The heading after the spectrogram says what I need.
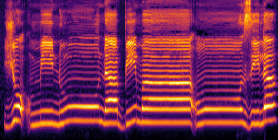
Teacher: اب ماں کو 3 سیکنڈ کے لیے کھینچیں گے کیونکہ اس کے اوپر چھوٹی مد آ رہی ہے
